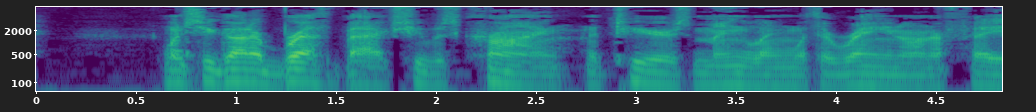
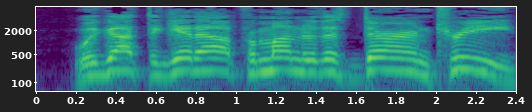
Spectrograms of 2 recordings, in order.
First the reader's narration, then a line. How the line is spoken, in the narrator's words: Jake yelled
